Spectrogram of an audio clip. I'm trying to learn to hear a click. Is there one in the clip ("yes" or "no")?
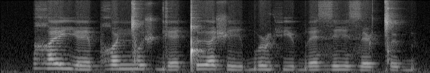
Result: yes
